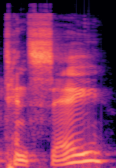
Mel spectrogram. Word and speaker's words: Tensei: And Goldie says Persona series as opposed to the Shimigami Tensei. Yes, Tensei, yes. Rhymes with Sensei.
